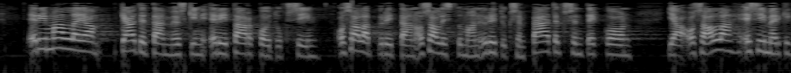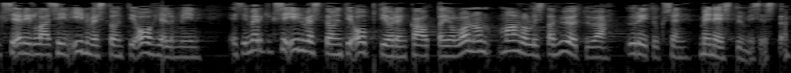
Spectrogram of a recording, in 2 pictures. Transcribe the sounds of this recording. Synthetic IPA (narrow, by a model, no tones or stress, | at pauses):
ʔe̞ɾimɑlːejɑkæyt̪et̪æːmmyøskine̞ɾit̪ɑrko̞it̪uksiːn | ʔo̞sɑlːɑpyɾit̪æːnosɑlːist̪umɑːnyɾit̪yksempæːt̪øksent̪e̞koːn | jɑʔo̞sɑlːɑe̞sime̞rkiksieɾilːɑisiːninʋe̞st̪o̞jnt̪iohjelmiːn | ʔe̞sime̞rkiksiinʋe̞st̪o̞jnt̪io̞pt̪ioiɾeŋkɑut̪ːɑjolːoinonmɑhdolːist̪ɑhyøt̪yæyɾit̪yksenmenest̪ymisḛst̪æ̰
